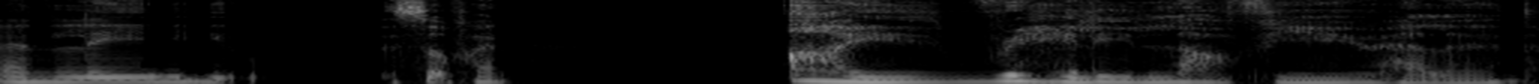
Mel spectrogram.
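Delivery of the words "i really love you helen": put-on slow, gushing delivery with great gusto. Retelling how Lee told Helen he loved her: imitating Lee saying it with gusto. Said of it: "he said it with such gusto".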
